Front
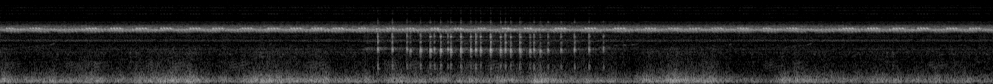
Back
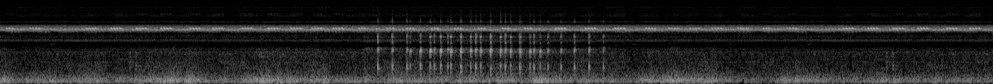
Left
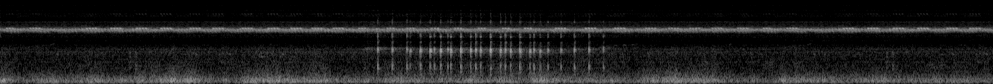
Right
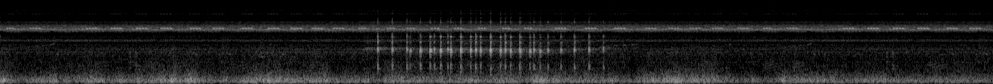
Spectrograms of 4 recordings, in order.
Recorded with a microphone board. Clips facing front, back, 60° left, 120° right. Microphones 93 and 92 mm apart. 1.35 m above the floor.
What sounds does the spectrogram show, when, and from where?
0.0 s an insect: 135° left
